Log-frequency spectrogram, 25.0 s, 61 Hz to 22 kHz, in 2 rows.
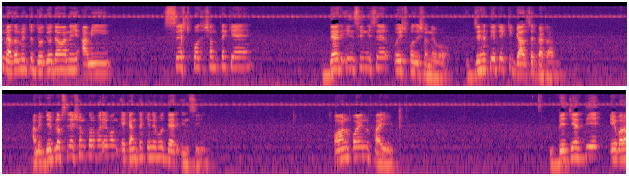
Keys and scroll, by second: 16.7 space, 18.1 Down, 19.1 KP_1, 19.6 KP_Decimal, 19.9 KP_5, 20.5 Return.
